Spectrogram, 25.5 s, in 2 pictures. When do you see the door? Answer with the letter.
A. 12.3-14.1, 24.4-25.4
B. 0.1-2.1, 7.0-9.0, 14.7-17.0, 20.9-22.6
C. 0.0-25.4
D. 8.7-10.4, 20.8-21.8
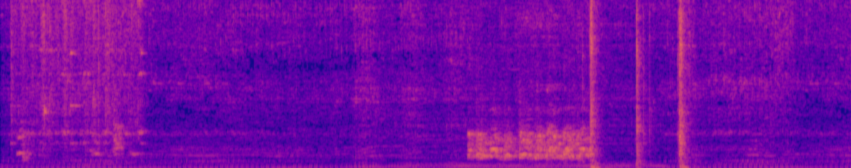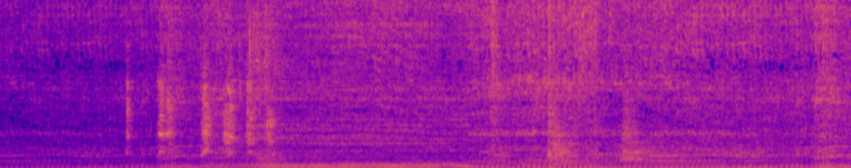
D.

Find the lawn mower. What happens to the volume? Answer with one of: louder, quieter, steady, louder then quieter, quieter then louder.
louder.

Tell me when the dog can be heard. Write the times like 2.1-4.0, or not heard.
0.1-2.1, 7.0-9.0, 14.7-17.0, 20.9-22.6.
